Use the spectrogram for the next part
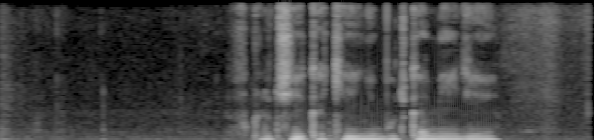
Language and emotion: Russian, neutral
